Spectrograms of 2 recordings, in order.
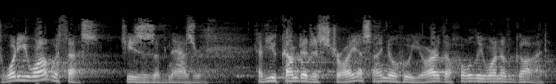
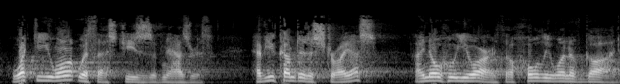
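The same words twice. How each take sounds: First: Demon blurting out. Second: Loud, high demonic cry at Jesus; demon yelling. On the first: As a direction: cry out like a possessed man. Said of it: "this demon just blurts out to Jesus". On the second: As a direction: shout it out like a possessed man. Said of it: "this guy's yelling at Jesus". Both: Acted.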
